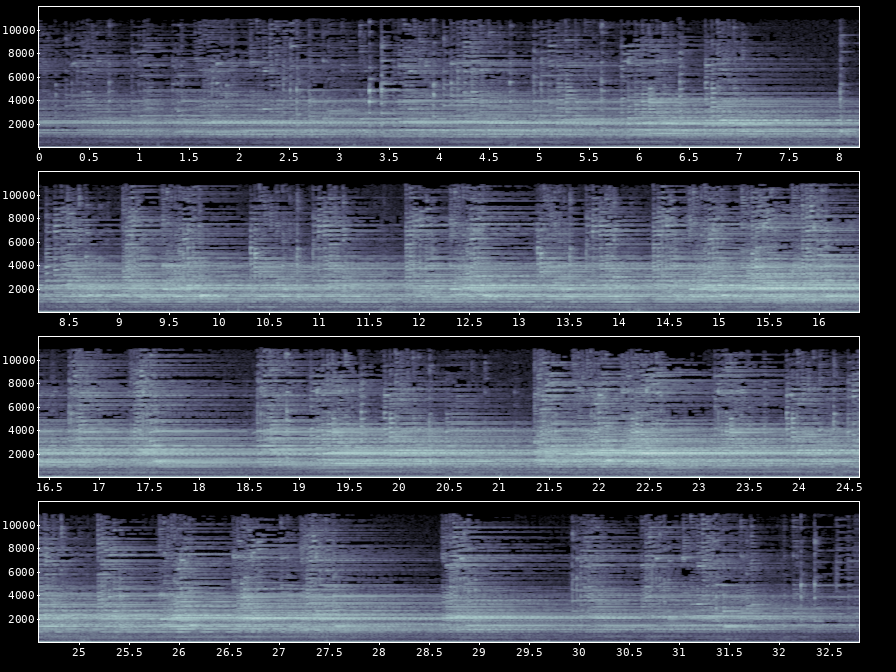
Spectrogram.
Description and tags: Crispy elf music heard at distance
elfs, fantasy, music, sci-fi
